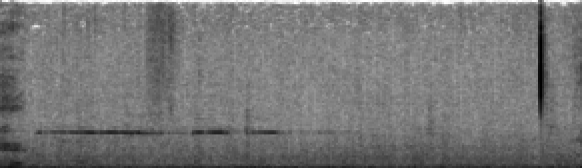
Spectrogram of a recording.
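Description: Steady low background rumble, with a faint thin high tone heard for the first couple of seconds.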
